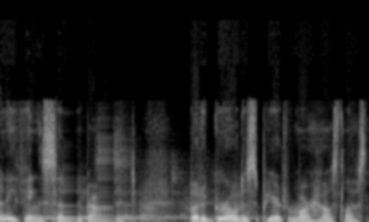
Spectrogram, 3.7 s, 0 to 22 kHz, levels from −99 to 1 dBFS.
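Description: From 0.42 s to 2.80 s, each word returns as a thin, ringing repeat roughly every 0.4 s, up to about 16 dB below the speech. This feedback echo between two devices comes from a second device nearby replaying the call, which its microphone then resends.

At 0.64 s to 0.79 s and again at 1.00 s to 1.16 s, the sound stalls into a brief fading buzz, about 0.12 s each, then resumes with nothing lost. These call audio freezes likely come from delayed packets emptying the jitter buffer.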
